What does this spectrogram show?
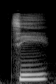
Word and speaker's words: jī: First syllable, Ji, is tone one, high and flat, like holding a note in a song.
